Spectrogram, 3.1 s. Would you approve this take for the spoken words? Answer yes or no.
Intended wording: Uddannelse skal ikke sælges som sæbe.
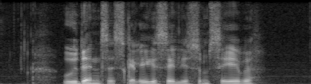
yes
